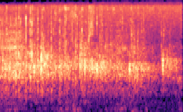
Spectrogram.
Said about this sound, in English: Amen. You can clap about that. That's a good clap. There you go. Amen.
